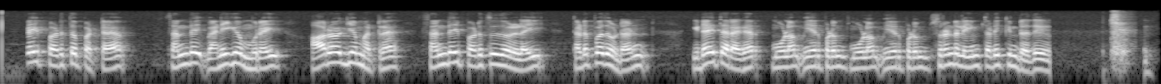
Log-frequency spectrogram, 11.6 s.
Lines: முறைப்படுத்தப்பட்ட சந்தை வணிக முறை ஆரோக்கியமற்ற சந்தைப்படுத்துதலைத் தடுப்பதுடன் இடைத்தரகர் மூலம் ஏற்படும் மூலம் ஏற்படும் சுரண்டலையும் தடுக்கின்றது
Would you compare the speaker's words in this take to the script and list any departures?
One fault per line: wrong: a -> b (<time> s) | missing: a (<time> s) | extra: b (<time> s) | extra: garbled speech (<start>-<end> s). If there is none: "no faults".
no faults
